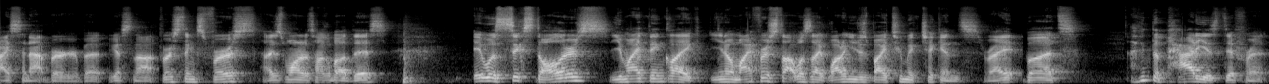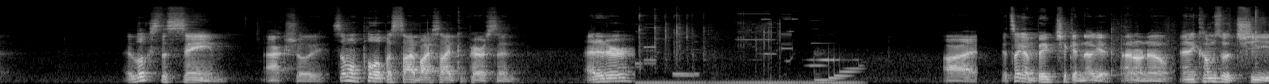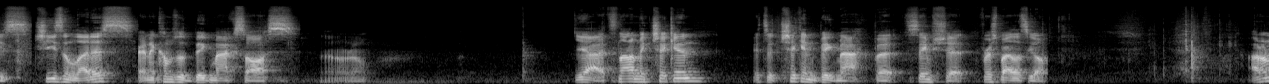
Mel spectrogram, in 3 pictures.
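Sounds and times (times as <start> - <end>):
short synth beeps: 19.0 - 21.4
low buzzing synth drone: 19.2 - 21.4.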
